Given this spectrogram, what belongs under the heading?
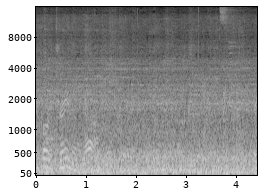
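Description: A Conrail train rumbles past close by in a loud, steady roar with rattling clatter, with voices briefly audible near the start.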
